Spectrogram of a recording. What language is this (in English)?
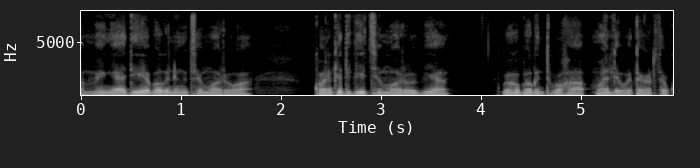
Glavda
